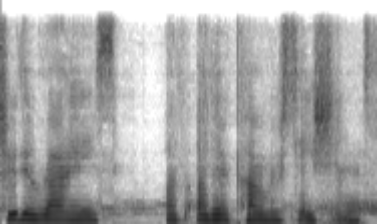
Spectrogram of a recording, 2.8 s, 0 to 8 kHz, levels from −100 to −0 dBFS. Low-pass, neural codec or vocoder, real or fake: 7.2 kHz; codec, 16 kHz in and 24 kHz out, 0.6 kbps, FireRedTTS-2 codec; fake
